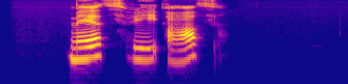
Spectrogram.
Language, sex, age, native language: Icelandic, female, 40-49, Icelandic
